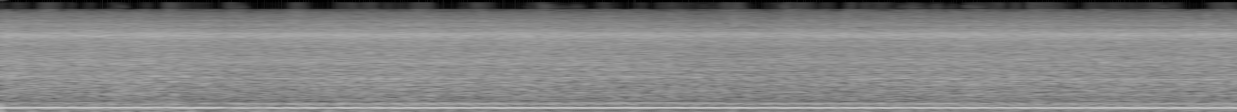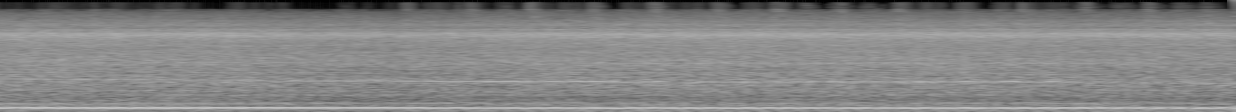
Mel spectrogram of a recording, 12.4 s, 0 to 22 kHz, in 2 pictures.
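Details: 1967 Camaro SS clone V8, first startup after sitting parked since 2000, a couple gallons of gas added, ignition hand-wired: deep steady idle burble, no knocks or misfires; healthy, nothing concerning yet, fuel possibly running low.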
